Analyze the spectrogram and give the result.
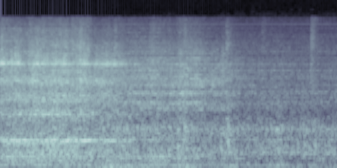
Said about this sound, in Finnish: Kun juna kiitää halki metsien ja peltojen, jäävät tehokkaan nettiyhteyden mahdollistavat tukiasemat jonnekin kauas sinne, missä on asutusta.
